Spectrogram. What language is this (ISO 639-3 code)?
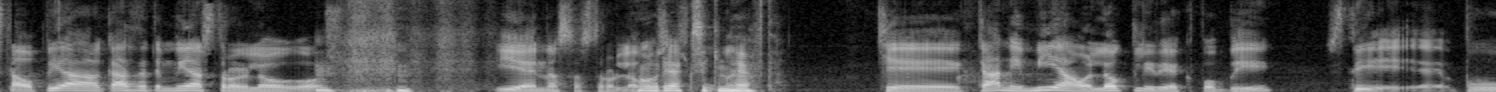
ell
